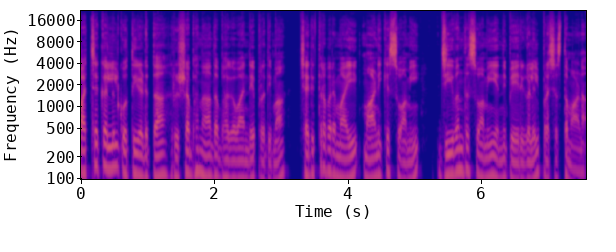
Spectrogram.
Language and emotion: Malayalam, neutral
